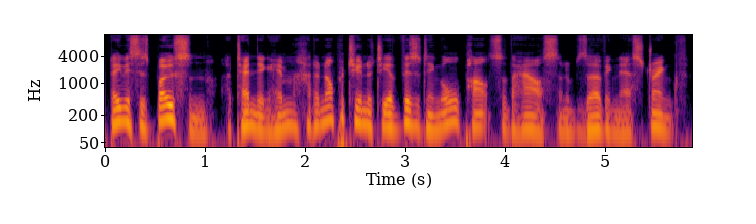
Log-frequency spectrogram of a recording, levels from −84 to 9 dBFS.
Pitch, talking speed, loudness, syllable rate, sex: 105 Hz, 185 wpm, -20 LUFS, 5.5 syllables/s, male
